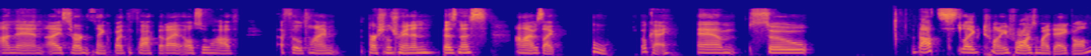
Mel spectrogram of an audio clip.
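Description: Spoken at a moderate pace with a Northern Irish accent, the voice has long, frequent pauses and fairly even intonation, recorded dry and close with no echo against a quiet background. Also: woman, fairly low pitch for a woman. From Northern Ireland. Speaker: podcast co-host and personal trainer. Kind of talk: casual chat.

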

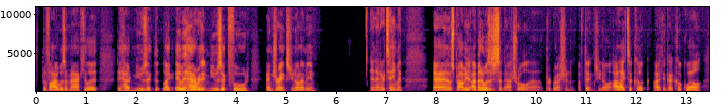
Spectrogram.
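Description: Talking at a fairly quick pace, a man with an American accent and an ordinary speaking voice has a fairly high pitch, ordinary pitch variation and a dry, close sound with no echo. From New Jersey. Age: 30s. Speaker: comedian and musician. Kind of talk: casual interview chat. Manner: fast, with many fillers and restarts.

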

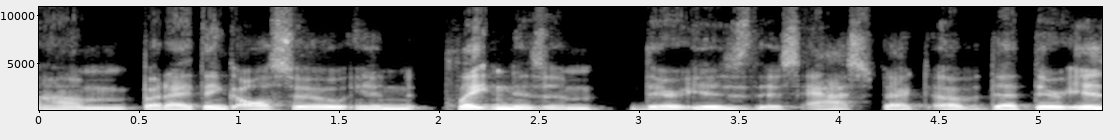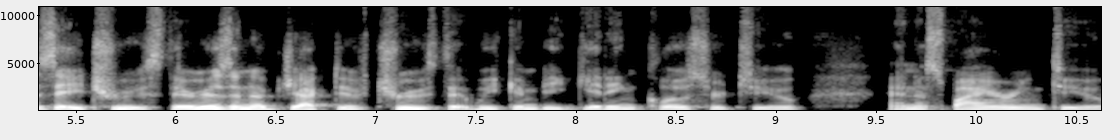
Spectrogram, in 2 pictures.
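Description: A man speaks with a dark, mellow tone. He barely pauses against a quiet background. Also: fairly low pitch for a man, ordinary pitch variation, fairly slow pace. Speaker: academic discussion participant. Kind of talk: philosophical discussion.

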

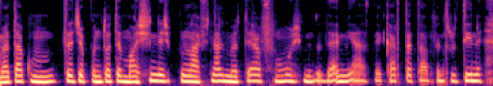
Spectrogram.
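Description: A woman with a fairly high pitch and a dark, mellow tone talks very fast in a flat monotone, recorded dry and close with no echo. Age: 40s. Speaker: book critic and editor. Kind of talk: casual chat.

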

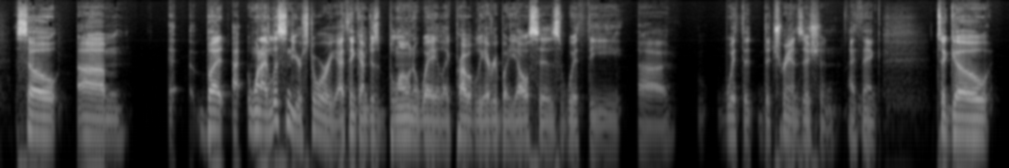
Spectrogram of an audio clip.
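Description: This is an ordinary speaking voice with ordinary pitch variation at a fairly slow pace. The recording is very clean, with a silent background. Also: man. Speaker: podcast host. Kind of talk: interview. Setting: studio.

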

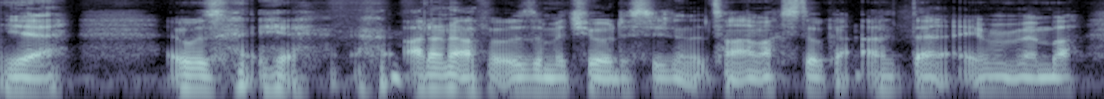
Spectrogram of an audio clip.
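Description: A man with an Australian accent talks at a very fast pace. His very deep, low voice stays monotone and flat. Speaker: retired rugby league player. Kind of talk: podcast interview. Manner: halting.

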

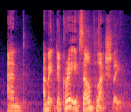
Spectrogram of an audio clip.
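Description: Speaking in a West Country accent, a man has a bright, sharp tone. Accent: southwest English, West Country. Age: 30s. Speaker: stream host. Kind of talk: casual chat, political commentary livestream. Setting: online livestream. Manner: joking, casual.

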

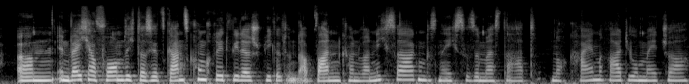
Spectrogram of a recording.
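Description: A woman talks at a medium pitch and a moderate pace, with hardly any pauses. Her tone is dark and mellow, her intonation monotone and flat. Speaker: degree program director. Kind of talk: interview. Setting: studio.

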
